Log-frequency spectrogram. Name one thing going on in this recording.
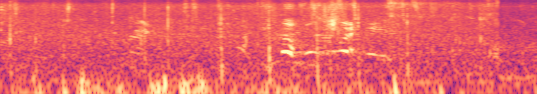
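A tennis ball is struck by rackets back and forth outdoors.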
